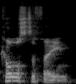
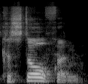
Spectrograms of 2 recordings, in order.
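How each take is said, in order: First: The surname is said the non-Scottish way. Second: The surname is said the Scottish way. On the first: This is how the family has always said it. The speaker calls it wrong. "my dad has always said" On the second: This is how the place name is said in Scotland. The speaker calls it right. "the correct way to pronounce my surname is"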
